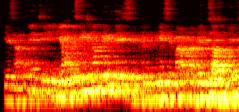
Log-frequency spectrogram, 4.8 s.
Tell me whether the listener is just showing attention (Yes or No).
Yes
